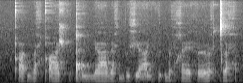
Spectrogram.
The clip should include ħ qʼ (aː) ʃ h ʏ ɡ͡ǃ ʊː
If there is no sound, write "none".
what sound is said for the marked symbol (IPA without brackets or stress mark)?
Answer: aː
